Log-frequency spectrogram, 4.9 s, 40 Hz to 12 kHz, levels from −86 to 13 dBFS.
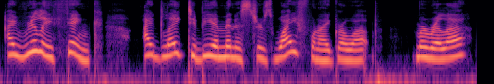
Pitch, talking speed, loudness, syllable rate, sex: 260 Hz, 180 wpm, -16 LUFS, 5.1 syllables/s, female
